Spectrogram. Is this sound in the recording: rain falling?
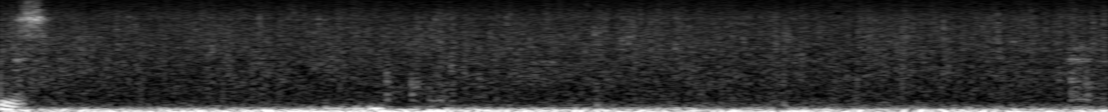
yes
